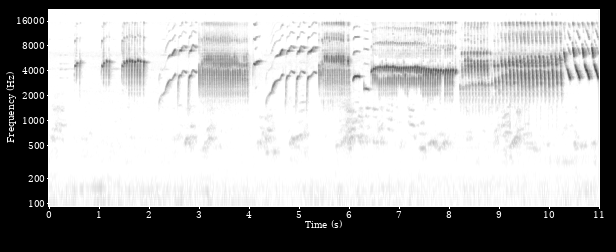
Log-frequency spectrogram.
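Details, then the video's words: Varied canary song meant to excite reluctant females into breeding readiness. Scattered chirps and rising sweeps lead into long buzzy trills and sustained whistles, ending in a rapid, loud rattling tour. "Suara memancing kenari betina susah kawin"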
